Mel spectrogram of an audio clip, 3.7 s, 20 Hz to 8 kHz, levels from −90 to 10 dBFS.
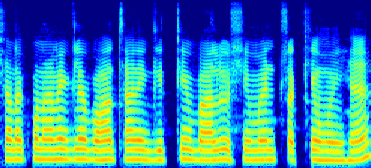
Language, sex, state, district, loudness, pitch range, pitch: Hindi, male, Bihar, Saran, -18 LUFS, 170-175 Hz, 175 Hz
